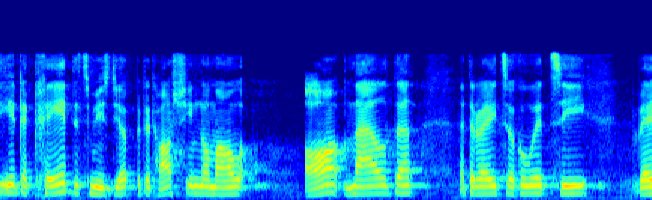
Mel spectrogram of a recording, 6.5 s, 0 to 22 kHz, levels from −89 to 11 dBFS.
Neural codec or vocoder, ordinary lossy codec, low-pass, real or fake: codec, 16 kHz, 2 kbps, FunCodec, trained on LibriTTS, 25 frames a second; none; 7.2 kHz; fake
